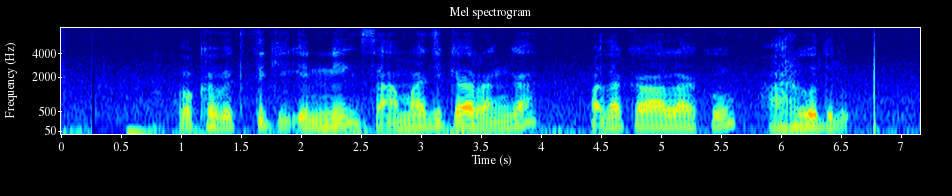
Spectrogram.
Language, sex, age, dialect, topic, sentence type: Telugu, male, 25-30, Telangana, banking, question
